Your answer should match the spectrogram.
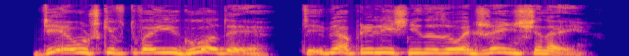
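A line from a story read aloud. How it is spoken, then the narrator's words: Grumbling father. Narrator (Russian): проворчал отец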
